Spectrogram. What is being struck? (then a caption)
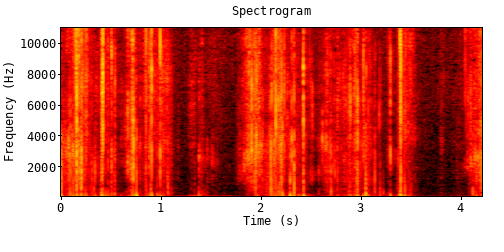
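Beeswax-coated cotton food wrap. A single orange, yellow and teal beeswax-coated cotton food wrap is balled up in both hands as fingers crumple, squeeze and grip it. The result is a continuous crinkly, sticky crackling with many quick, dense crunches and brief tearing-like bursts.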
